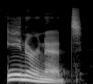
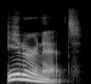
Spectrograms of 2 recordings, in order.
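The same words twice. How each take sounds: No difference in how they are said.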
